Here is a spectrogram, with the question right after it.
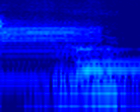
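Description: A single wavering sheep bleat from Minecraft, harmonic and nasal, rising slightly mid-call before trailing off; faint and brief with no talk over it.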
